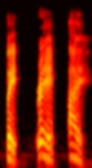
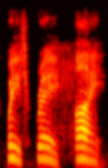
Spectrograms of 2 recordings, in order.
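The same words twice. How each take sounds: First: It is said in an ordinary, unbreathy voice. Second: It is said in a breathy, breathed-out voice.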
